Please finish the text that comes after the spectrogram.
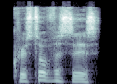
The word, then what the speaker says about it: Christophsis: It's essentially the name Christoph with SIS at the end of it. Christophsis, it's first seen in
